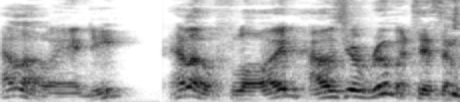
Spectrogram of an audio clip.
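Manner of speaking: put-on robotic voice. Describing how a man comes in, the speaker imitates him: robotic voice. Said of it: "almost robotic way he comes in".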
